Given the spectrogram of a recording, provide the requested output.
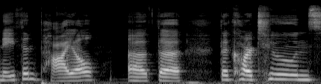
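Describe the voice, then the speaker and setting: In a very clean recording with a silent background, a woman with an American accent and a plain, everyday voice speaks at a medium pitch with ordinary variation. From Pennsylvania. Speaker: podcast host. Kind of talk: casual chat.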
